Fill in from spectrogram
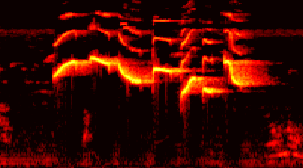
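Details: Oriental magpie-robin producing a clean, loud whistled phrase about two seconds long: a long rising-then-falling note, quick upslurred notes, and a final falling whistle, with almost no background.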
